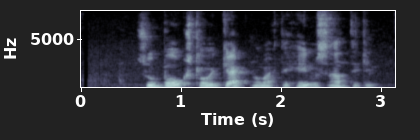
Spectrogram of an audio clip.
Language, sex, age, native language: Icelandic, male, 30-39, Icelandic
